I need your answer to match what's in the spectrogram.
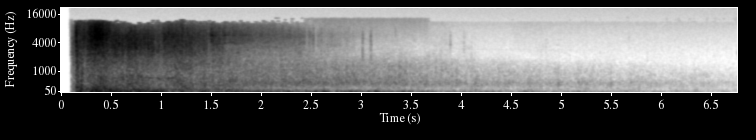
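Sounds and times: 
debris falling: 0.1 - 3.6
fire explosion: 0.1 - 6.2.

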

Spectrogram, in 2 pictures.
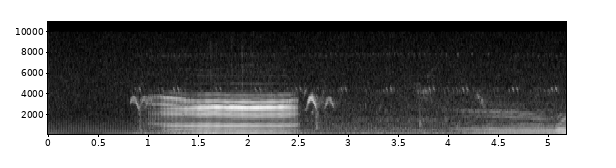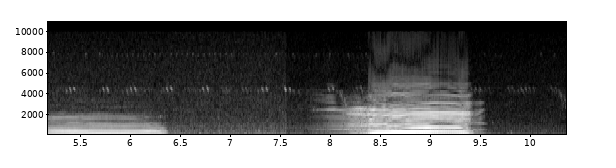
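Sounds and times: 
bird ambience on a farm: 0.8 - 8.2, 9.5 - 10.3
cow mooing on a farm: 0.9 - 2.6, 4.0 - 6.4, 7.8 - 9.6.

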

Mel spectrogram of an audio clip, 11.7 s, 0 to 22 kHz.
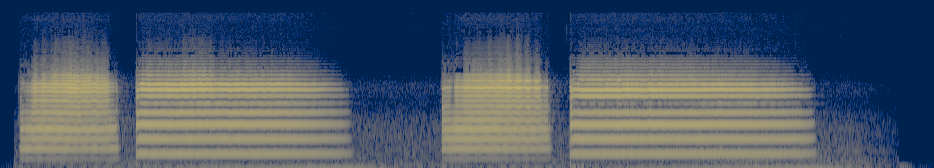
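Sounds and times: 
trumpet bugle call: 0.2 - 4.5, 5.5 - 10.3.

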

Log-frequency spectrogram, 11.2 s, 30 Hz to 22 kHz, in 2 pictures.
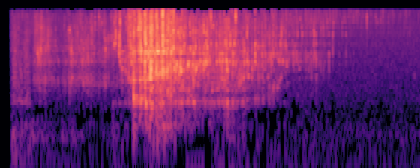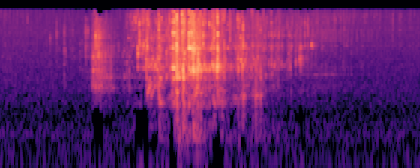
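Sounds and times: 
liquid filling two glasses: 0.4 - 4.6, 6.7 - 10.4.

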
